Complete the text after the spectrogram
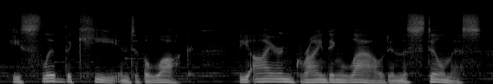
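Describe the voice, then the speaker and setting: A man's voice: lowish voice, a little slow, darkish tone. A man reading scripted, dramatic story narration for a manga dub. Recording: music behind the voice.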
